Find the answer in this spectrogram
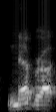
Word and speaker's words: Nebra: Nebra is spelled just like Deborah except with an N.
